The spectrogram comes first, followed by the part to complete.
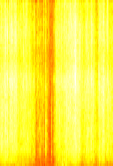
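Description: Clear plastic packaging bag crinkling as it is handled and pulled open, easing off briefly about a second in.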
